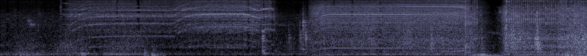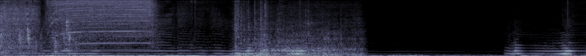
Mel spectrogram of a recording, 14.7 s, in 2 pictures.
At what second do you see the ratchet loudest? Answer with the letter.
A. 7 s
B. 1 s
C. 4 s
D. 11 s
A.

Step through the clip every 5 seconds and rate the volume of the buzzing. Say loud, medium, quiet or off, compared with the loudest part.
off, medium, loud.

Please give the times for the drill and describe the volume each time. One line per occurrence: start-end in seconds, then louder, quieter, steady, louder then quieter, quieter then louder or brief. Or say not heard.
0.0-9.3 louder.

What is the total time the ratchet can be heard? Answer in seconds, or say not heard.
5 s.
